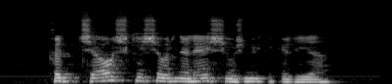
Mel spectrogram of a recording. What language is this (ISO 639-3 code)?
lit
